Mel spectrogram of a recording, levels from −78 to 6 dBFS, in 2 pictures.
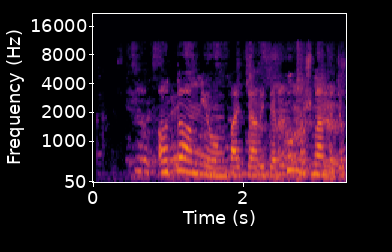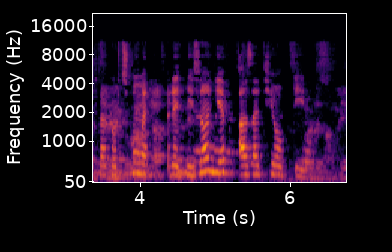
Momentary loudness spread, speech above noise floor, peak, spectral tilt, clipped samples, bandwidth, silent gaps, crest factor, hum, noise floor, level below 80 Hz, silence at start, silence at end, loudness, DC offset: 14 LU; 28 dB; -4 dBFS; -4.5 dB/octave; under 0.1%; 11.5 kHz; none; 20 dB; none; -51 dBFS; -60 dBFS; 0.45 s; 0 s; -23 LUFS; under 0.1%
